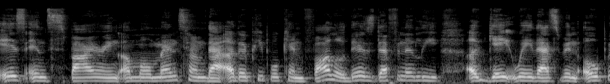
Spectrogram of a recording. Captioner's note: none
